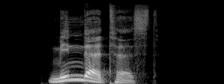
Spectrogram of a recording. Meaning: inflection of mindern: 1. second-person singular preterite 2. second-person singular subjunctive II
- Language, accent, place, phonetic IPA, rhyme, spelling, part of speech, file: German, Germany, Berlin, [ˈmɪndɐtəst], -ɪndɐtəst, mindertest, verb, De-mindertest.ogg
